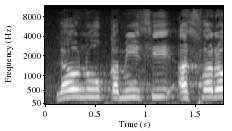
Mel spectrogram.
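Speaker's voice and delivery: usual speaking voice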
